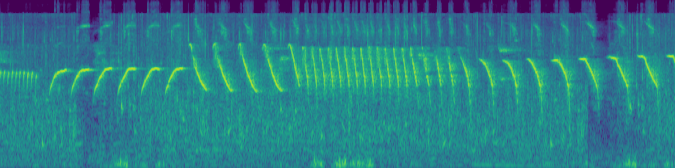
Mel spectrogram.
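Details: Caged canary song used as therapy to get a silent canary singing: a series of quick falling whistled notes speeding into a dense rapid trill, then slower sweeping downslurred notes repeated about four per second.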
